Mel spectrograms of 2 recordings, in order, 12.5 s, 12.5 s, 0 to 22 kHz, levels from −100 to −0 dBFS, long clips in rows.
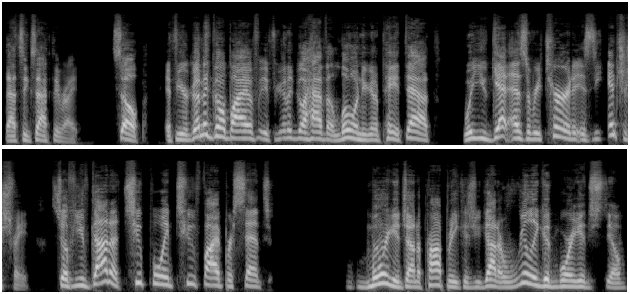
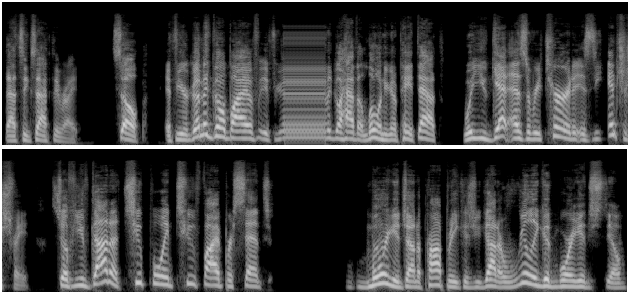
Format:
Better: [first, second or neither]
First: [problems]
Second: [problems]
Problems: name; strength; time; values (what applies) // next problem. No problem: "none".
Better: first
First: none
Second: audio freezing; at 3 s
